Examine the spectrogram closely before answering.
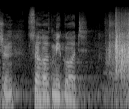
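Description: A woman reads out calmly through a microphone.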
